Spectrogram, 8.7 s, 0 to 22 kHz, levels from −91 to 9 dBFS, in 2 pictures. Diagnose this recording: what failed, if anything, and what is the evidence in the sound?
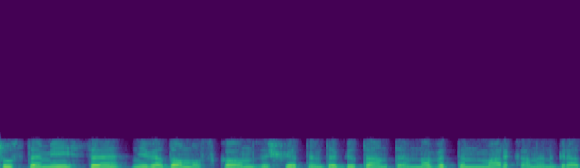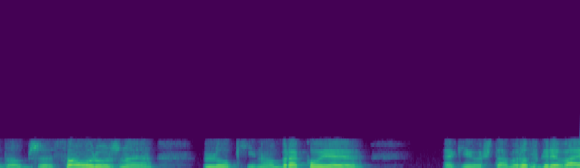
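The speech went through a Bluetooth CVSD headset codec at the codec stage for the whole recording. CVSD sends one bit per sample, stepping up or down with an adaptive step size, which fits a 64 kbit/s headset link. The band runs from about 200 Hz to 3.5 kHz, with nothing above 3.8 kHz. The codec damage is plainly audible: s sounds come through scratchy, loud bright passages distort where the step can't keep up, and a granular hiss sits under the speech.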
